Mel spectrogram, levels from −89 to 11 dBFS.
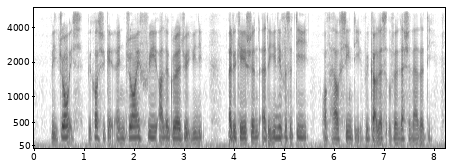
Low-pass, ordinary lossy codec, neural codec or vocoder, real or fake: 5.4 kHz; none; autoencoder, 22.05 kHz, a latent of 192 numbers a frame, VITS, trained on many speakers; fake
